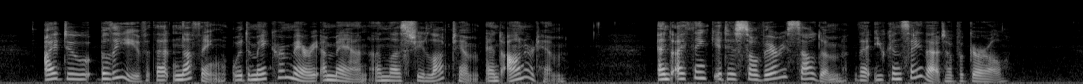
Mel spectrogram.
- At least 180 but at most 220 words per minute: Yes, average, 190 wpm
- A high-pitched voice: Yes, high, 230 Hz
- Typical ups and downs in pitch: No, wide, 6.5 semitones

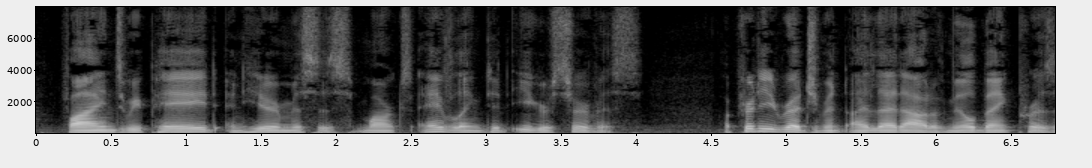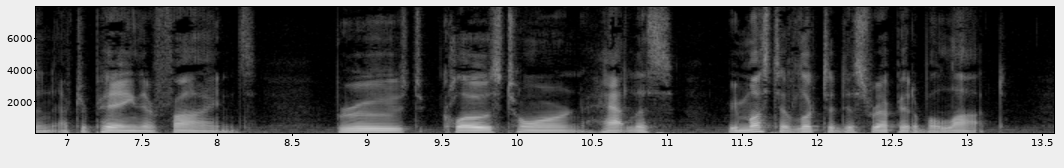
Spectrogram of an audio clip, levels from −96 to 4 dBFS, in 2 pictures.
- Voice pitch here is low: Yes, low, 100 Hz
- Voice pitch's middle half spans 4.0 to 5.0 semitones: No, narrow, 2.4 semitones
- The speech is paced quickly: No, average, 155 wpm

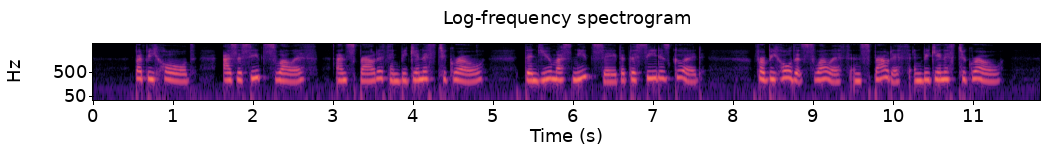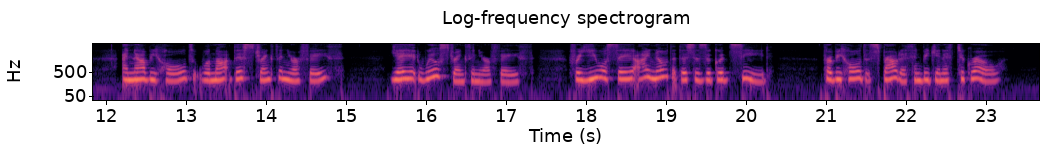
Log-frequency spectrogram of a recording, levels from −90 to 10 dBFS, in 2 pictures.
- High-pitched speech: Yes, high, 245 Hz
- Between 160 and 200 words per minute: Yes, average, 170 wpm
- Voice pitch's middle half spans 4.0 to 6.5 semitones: No, average, 2.9 semitones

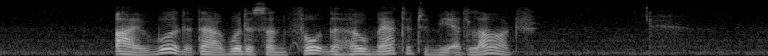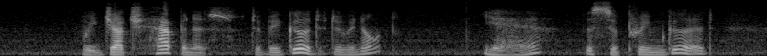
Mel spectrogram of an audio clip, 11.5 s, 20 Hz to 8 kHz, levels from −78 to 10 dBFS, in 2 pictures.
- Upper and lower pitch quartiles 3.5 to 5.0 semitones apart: Yes, average, 4.3 semitones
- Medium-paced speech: No, slow, 130 wpm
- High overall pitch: No, low, 125 Hz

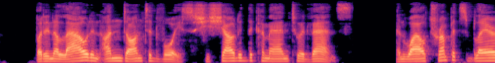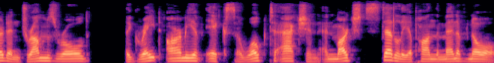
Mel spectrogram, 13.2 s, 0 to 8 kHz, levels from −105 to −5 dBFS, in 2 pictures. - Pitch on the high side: No, low, 115 Hz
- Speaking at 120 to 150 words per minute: No, average, 170 wpm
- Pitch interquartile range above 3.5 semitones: No, average, 3.2 semitones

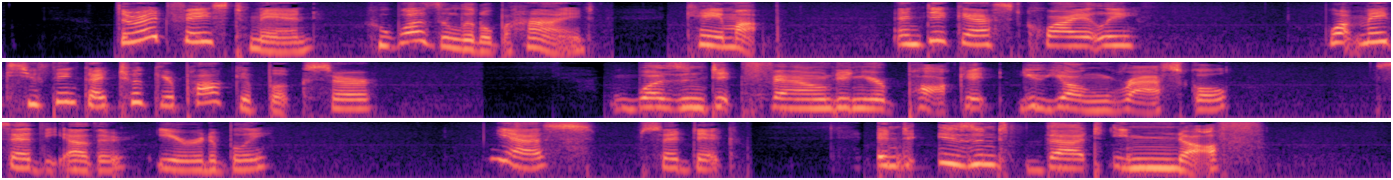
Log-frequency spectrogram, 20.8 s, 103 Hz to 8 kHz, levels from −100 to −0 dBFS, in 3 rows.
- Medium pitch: No, high, 240 Hz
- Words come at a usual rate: No, slow, 130 wpm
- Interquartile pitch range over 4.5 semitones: Yes, wide, 5.5 semitones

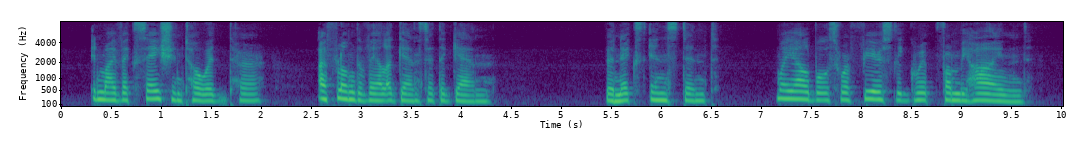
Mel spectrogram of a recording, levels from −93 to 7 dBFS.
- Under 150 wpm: Yes, average, 140 wpm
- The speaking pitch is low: No, high, 195 Hz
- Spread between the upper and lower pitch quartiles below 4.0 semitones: Yes, narrow, 2.4 semitones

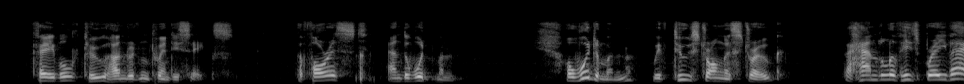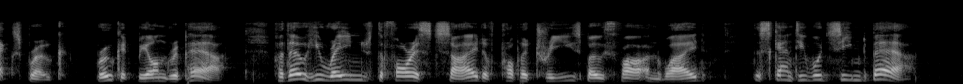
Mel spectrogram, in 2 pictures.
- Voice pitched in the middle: Yes, medium, 180 Hz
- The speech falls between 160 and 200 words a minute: No, slow, 135 wpm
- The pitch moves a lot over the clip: Yes, wide, 6.5 semitones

